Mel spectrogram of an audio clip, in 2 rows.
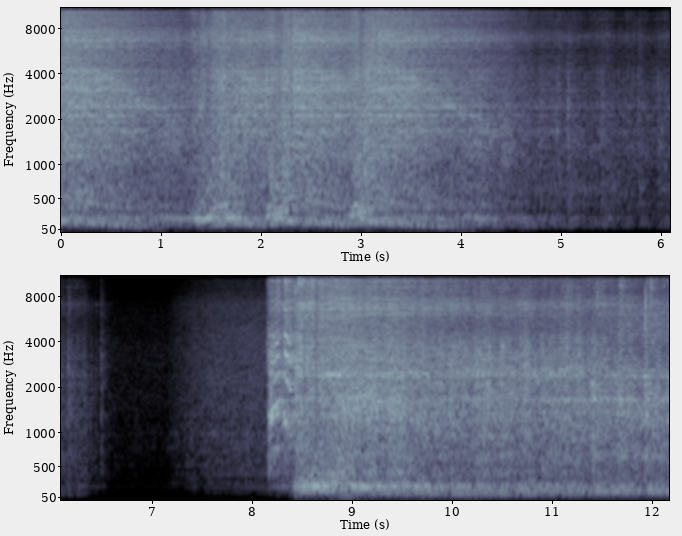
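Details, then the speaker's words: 1976 Kawasaki KZ900 A4 project bike on its first run after fueling the carbs: it catches and revs unevenly, sags away and dies, then restarts and runs ragged and unsteady; hard starting and rough running. "the clips you just saw were running yesterday I didn't want to keep you in suspense any longer and it doesn't run that well as you can see I had a little trouble starting it"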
